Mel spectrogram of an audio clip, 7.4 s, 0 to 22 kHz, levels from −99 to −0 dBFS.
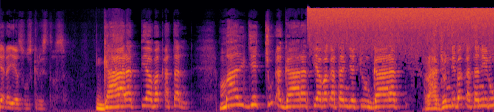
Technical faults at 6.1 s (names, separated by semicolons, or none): low bit depth with noise shaping; damaged data in a compressed stream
